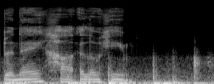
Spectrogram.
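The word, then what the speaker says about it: בני האלהים: The sons of God mentioned here in the Hebrew is pronounced B'nai Ha-Elohim.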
